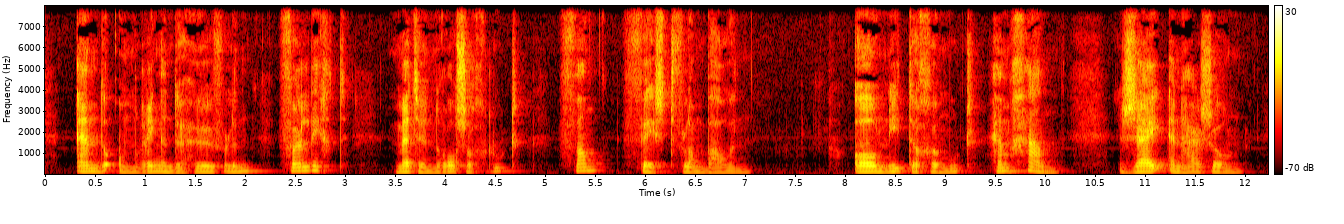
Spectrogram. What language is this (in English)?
Dutch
